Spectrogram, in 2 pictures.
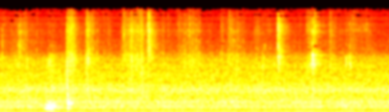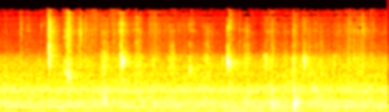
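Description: A man chewing mouthfuls of nasi lemak with fried anchovy sambal, eaten by hand: scattered short crunches and wet mouth clicks over a steady low room hum, with a short low vocal sound about a second in.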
